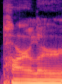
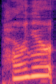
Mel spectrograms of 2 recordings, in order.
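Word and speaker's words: Parler: weaponized exactly exactly yes is it parlor or is it parlay I'm sorry it's ER I don't know if it's necessarily French like you can't imagine those folks using pronunciation well it's it's parlay is to speak so much yeah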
